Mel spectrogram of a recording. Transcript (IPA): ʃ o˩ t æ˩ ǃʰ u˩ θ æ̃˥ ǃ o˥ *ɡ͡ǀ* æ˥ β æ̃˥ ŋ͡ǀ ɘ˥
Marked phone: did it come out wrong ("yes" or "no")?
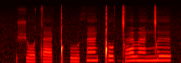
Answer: no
